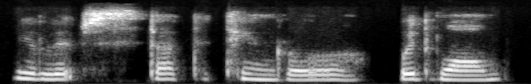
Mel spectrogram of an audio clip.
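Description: A woman leading a guided meditation in a soft, breathy, soothing voice, with short phrases and long pauses. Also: medium pitch, little pitch movement, no echo. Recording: dull, muffled, dry recording.

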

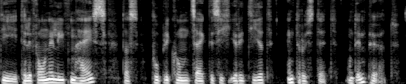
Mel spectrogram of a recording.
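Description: A man's voice: low-pitched, unhurried, darkish tone, breathy edge. A man presenting on radio in scripted narration.

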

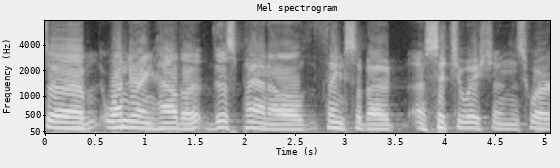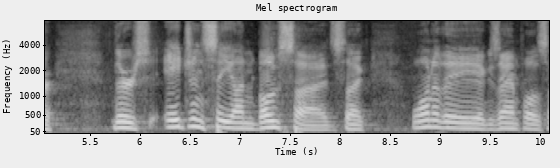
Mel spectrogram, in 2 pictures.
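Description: A man's voice: medium pitch, clear, resonant tone. A man from Canada in a conference audience, asking a rambling, hedging question. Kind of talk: question from the floor.

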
